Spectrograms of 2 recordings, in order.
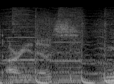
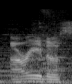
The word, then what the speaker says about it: Ariados: Ruby, I believe that we put different emphasis on different syllables of that spider. I think I just mispronounced it. It's Ariados. No, not necessarily. I think it can be both, but it's like if you're going more traditional-ish, you would space things out differently than the way we pronounce it typically.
